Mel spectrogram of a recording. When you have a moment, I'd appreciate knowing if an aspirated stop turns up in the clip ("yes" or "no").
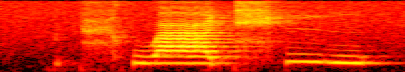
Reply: yes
